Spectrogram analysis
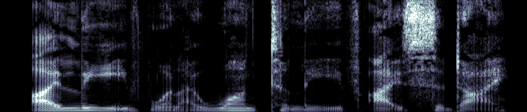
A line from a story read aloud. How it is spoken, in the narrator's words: he said harshly, but in a low voice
